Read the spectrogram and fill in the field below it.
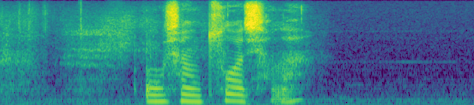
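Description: A young man speaks softly, close by.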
